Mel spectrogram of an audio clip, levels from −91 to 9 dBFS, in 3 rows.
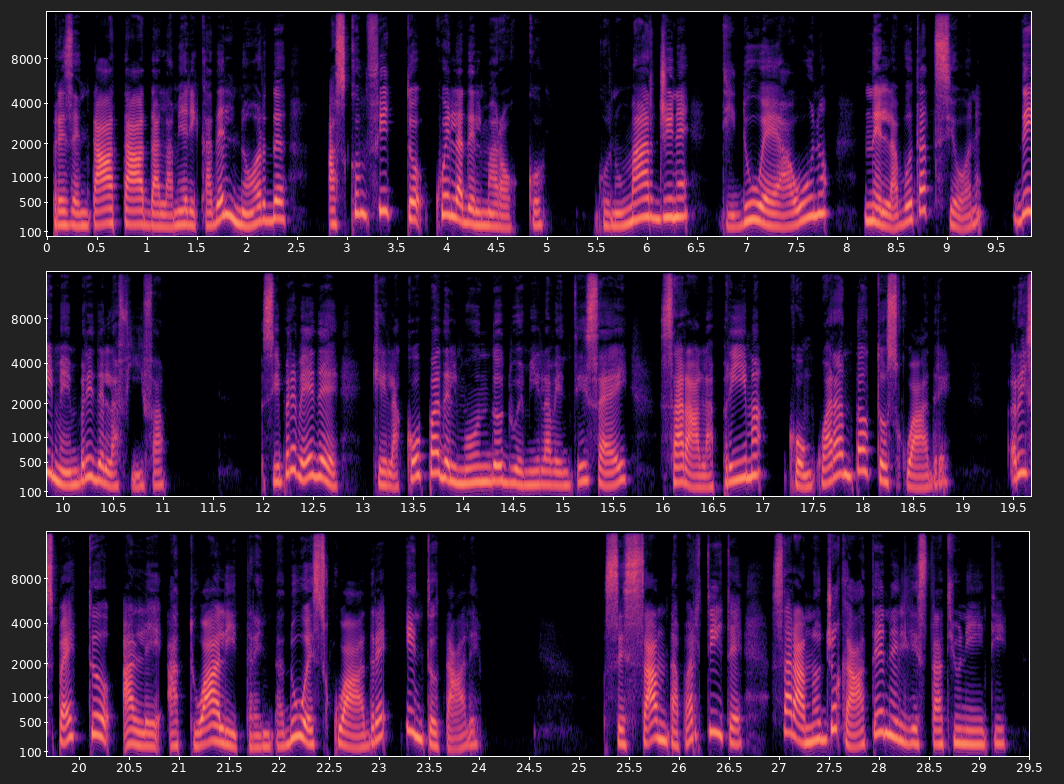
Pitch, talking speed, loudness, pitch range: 205 Hz, 100 wpm, -22 LUFS, 175-270 Hz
